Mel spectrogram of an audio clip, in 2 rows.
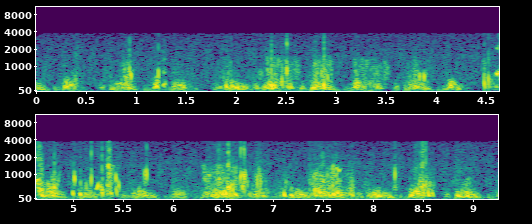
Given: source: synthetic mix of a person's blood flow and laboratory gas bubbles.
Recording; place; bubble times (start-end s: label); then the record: Doppler ultrasound of blood flow; precordium
0.34-0.43 s: bubbles
0.85-0.99 s: bubbles
1.20-1.31 s: bubbles
1.86-1.96 s: bubbles
2.17-2.65 s: bubbles
2.75-2.98 s: bubbles
3.17-3.54 s: bubbles
3.71-3.93 s: bubbles
4.45-4.88 s: bubbles
4.96-5.49 s: bubbles
5.68-5.78 s: bubbles
6.28-6.97 s: bubbles
7.09-7.17 s: bubbles
7.36-7.83 s: bubbles
8.18-8.26 s: bubbles
8.41-8.62 s: bubbles
8.81-9.01 s: bubbles
From the record:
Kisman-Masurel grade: 233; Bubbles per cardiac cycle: several, 3 to 8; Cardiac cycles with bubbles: 50 to 99%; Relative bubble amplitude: loud (0.450 to 0.775); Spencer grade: 3 (all of the cardiac periods contain showers or single bubble signals, but not dominating or overriding the cardiac motion signals); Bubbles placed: anywhere in the cardiac cycle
